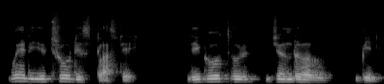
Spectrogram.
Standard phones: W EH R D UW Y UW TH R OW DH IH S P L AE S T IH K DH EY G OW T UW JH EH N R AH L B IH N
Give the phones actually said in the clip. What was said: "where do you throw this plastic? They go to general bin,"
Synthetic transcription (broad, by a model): W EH D UW Y UW T R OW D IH S P L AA S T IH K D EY G OW T UW JH EH N R AH L B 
